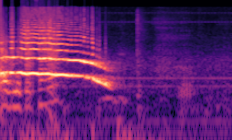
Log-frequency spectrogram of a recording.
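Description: A loud, high-pitched howl held for about a second, its pitch dropping away at the end.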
